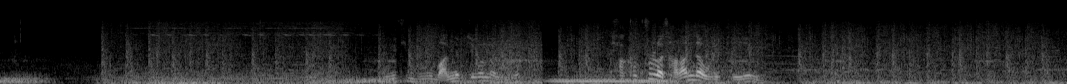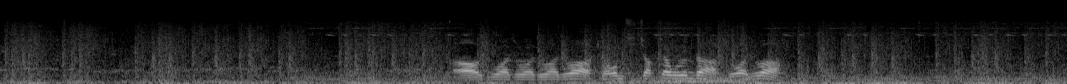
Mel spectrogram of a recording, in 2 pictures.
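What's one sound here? Game spell effects blast and crackle over and over.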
